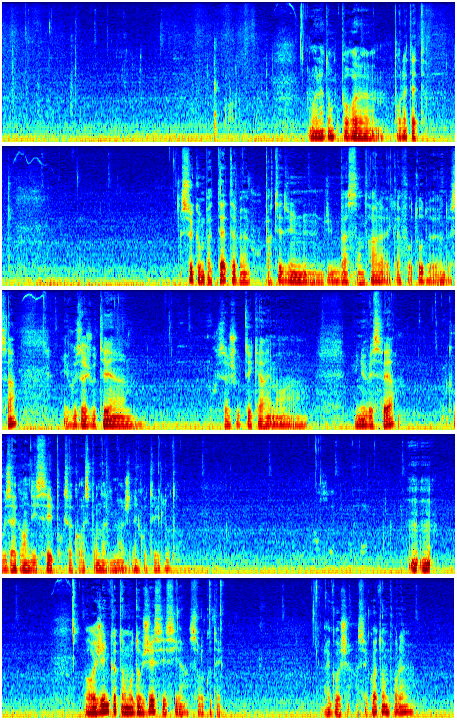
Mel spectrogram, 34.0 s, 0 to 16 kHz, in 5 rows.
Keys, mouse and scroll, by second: 30.5 click.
